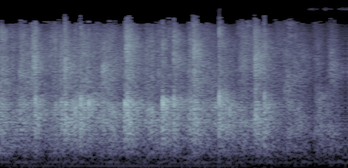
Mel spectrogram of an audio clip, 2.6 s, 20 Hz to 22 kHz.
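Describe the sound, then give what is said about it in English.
A crowd claps steadily for a few seconds, honoring 15 years of service at Davis Park Golf in Davis County; a dense, even patter of many hands with small swells and no voices standing out. “Kelly Bishop, in case you see him, let's give a little applause.”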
